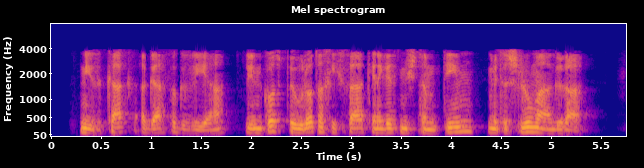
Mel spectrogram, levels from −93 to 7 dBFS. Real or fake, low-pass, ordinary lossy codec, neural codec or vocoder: real; 7.2 kHz; AAC, 16 kbps; none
